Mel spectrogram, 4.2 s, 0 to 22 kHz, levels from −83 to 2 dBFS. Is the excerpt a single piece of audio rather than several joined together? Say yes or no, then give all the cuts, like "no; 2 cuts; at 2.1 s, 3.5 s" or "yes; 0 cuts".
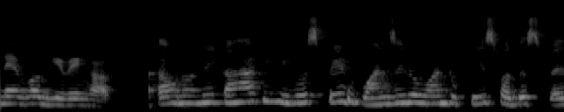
no; 1 cut; at 1.2 s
